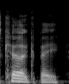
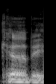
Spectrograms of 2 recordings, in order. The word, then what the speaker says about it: Kirkby: Oh, by the way, it is Kirkby cuz someone got told off for pronouncing it Kirby on the Kirkby. Yeah, she goes the K there for a reason.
